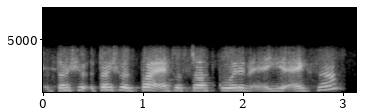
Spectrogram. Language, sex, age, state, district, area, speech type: Kashmiri, female, 18-30, Jammu and Kashmir, Kupwara, rural, conversation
